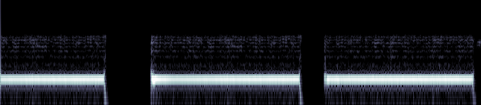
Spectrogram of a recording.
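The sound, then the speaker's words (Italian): A loud telephone line tone sounds in three long, steady beeps separated by brief silences, clear, with no voices, as a joke phone call goes out on Radio Toscana. “e da lì parte la telefonata a bischero di Bischero di Masti e sono io sulla vostra Radio Toscana, solo Toscana, solo it, vai telefono”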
